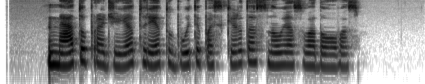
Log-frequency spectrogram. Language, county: Lithuanian, Vilnius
